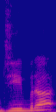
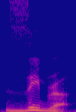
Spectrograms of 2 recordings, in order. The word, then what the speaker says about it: zebra: jar it's a mispronunciation it's not jibra it's zebra it's not john it is zone it's not g it is zeal it's a z sound another mistake that people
